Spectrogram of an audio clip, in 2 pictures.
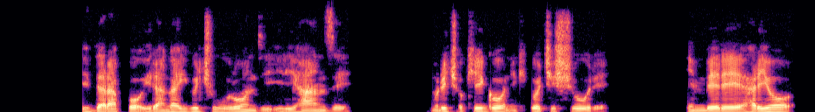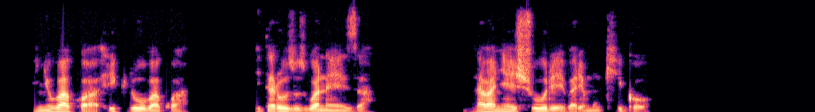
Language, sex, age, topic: Rundi, male, 25-35, education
